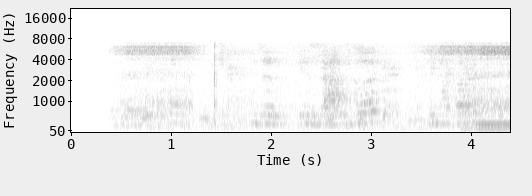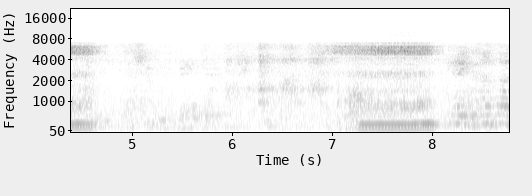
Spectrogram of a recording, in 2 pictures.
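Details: Nana (grandmother) snoring in sleep: slow, irregular breaths with buzzing, humming snore tones over steady room noise.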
